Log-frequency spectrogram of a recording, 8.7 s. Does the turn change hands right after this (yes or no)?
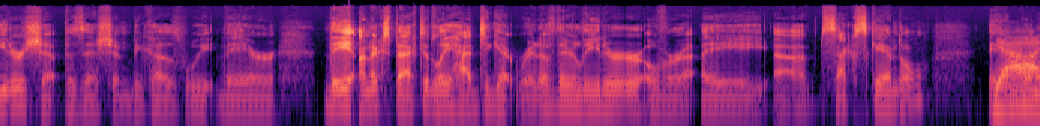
yes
